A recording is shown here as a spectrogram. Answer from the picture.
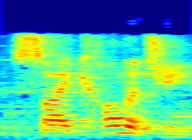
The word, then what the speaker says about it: psychology: Psychology, of course, has a silent P.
